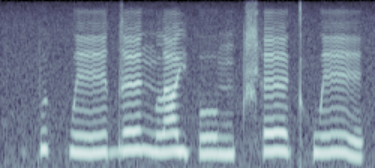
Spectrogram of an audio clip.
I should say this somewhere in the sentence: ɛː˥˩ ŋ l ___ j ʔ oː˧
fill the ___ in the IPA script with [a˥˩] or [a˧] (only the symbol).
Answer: a˥˩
